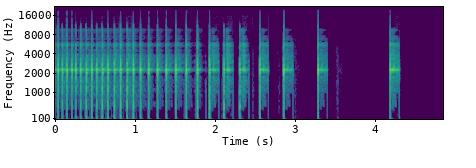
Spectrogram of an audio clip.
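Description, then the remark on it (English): A prize wheel is re-spun to pick next week's film, landing on Pet Sematary 2. It ticks in rapid, evenly spaced clicks that gradually slow and spread apart, the last few sharp ticks landing after long gaps as it comes to rest. “I think we're going to have to re-spin the wheel without Rain.”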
